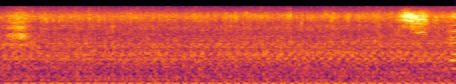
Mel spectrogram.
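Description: Engine of a research trawler running steadily while under way: an even, low drone with a hiss over it.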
